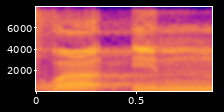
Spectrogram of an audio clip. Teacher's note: nun yang bertasdid gunna musaddadah kita tekan 3 ketuk.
